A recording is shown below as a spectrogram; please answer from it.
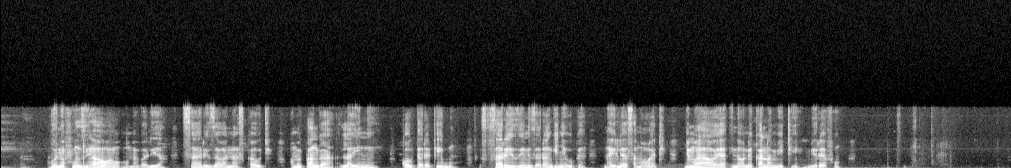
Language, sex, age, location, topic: Swahili, male, 25-35, Nairobi, education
